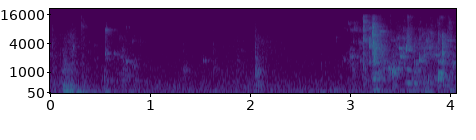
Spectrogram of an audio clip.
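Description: Near silence broken by faint small splashes and drips of bathwater as a toddler moves in the tub, a little more of it near the end.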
